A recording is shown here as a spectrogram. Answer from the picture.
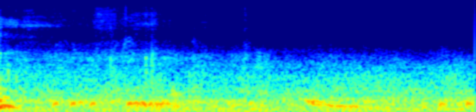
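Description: Pigeons cooing softly: a few short, low coos.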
